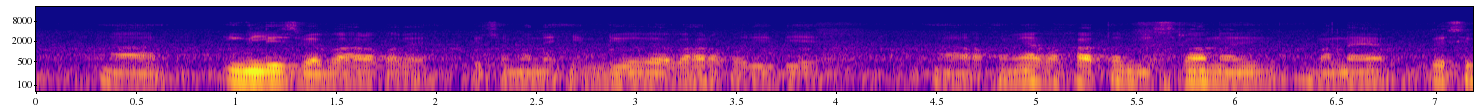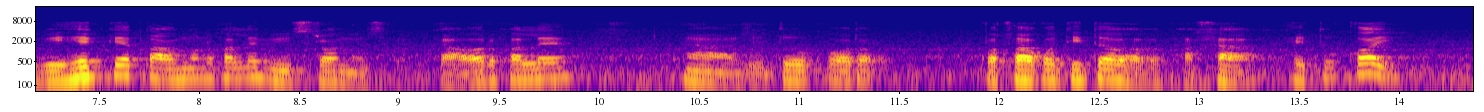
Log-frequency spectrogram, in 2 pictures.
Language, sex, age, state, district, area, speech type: Assamese, male, 45-60, Assam, Kamrup Metropolitan, rural, spontaneous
